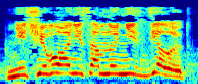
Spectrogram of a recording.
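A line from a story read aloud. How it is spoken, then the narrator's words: Shouted. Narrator (Russian): крикнул Грико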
